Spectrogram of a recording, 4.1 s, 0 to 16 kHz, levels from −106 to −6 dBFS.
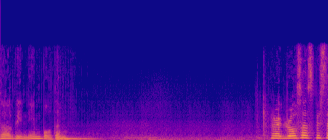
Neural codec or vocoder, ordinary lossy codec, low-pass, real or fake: codec, 16 kHz in and 24 kHz out, 0.4 kbps, LongCat-Audio-Codec, fine tuned four codebook decoder; none; 10.8 kHz; fake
